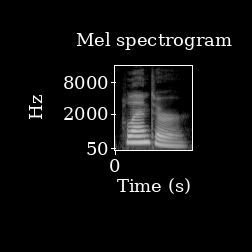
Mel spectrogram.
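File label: "planter", English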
